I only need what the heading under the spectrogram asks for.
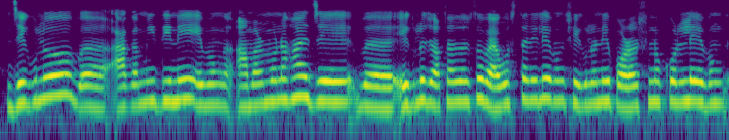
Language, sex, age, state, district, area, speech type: Bengali, female, 60+, West Bengal, Paschim Bardhaman, urban, spontaneous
